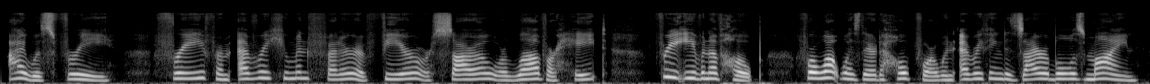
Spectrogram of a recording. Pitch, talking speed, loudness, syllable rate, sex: 240 Hz, 155 wpm, -18 LUFS, 4.5 syllables/s, female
